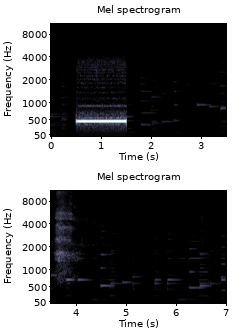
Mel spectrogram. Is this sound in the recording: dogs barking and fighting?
no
